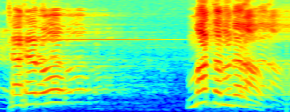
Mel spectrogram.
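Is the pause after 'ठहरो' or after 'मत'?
after ठहरो. The pause comes right after 'ठहरो'.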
